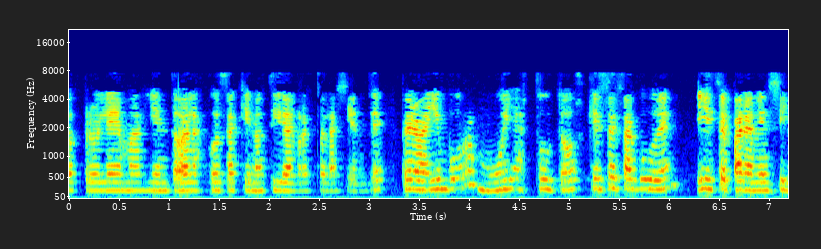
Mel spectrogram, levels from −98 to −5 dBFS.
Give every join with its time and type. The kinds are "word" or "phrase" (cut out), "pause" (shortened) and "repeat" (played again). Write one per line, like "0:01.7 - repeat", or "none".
0:03.3 - pause
0:06.2 - pause

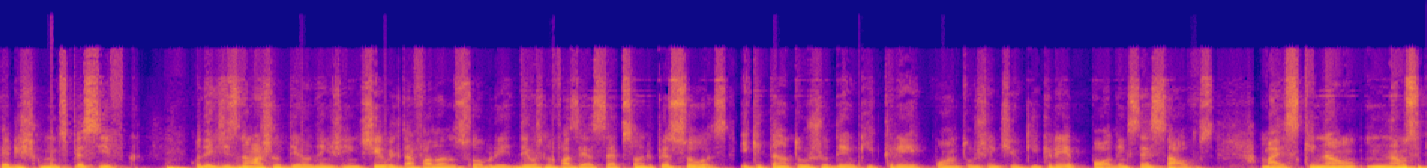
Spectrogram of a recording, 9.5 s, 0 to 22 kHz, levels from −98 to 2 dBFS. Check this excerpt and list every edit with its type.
0:04.9 - pause

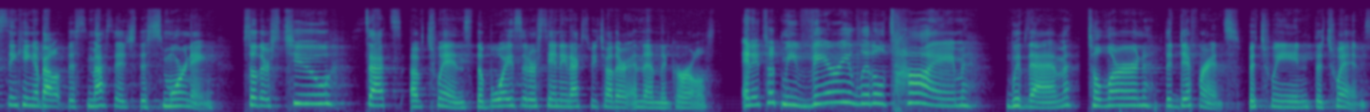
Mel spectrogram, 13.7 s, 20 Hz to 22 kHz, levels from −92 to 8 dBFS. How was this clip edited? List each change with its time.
0:07.2 - pause
0:10.8 - pause

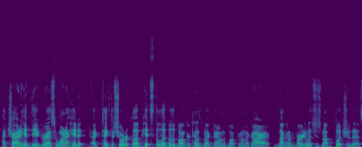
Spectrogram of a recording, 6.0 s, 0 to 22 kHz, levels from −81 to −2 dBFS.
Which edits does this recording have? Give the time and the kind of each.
0:04.5 - word
0:04.9 - word

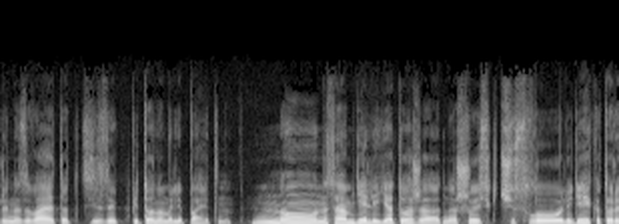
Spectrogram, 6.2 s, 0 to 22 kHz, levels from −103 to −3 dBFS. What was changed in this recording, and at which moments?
0:01.3 - pause
0:02.4 - pause

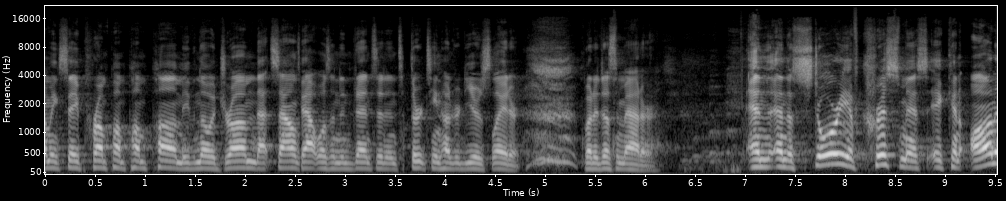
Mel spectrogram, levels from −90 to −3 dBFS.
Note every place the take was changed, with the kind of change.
0:02.5 - word
0:03.6 - word
0:07.0 - pause

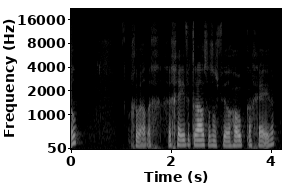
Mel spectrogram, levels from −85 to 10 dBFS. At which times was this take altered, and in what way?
none

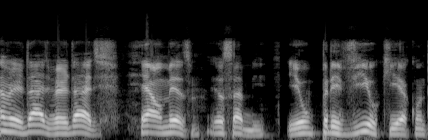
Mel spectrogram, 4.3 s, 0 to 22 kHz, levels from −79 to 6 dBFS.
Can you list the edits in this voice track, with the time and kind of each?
0:02.8 - pause

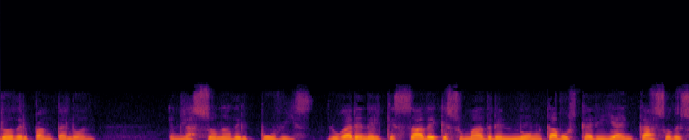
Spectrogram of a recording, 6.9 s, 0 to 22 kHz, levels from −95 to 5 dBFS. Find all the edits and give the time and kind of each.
0:03.2 - pause

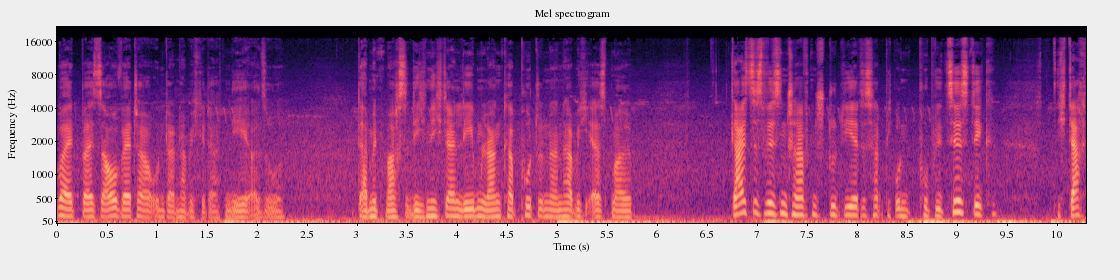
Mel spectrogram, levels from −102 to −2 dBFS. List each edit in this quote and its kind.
0:08.3 - word

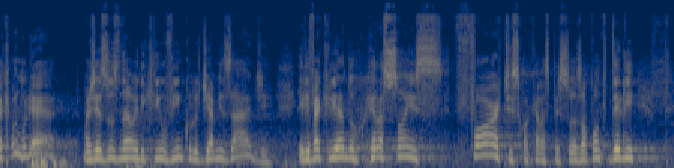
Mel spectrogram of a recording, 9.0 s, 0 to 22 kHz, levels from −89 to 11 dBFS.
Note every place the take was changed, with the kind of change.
0:01.0 - pause
0:06.0 - pause

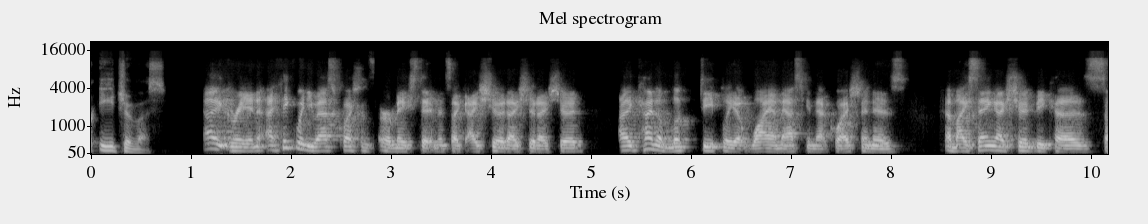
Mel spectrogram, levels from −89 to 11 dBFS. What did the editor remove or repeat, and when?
none

